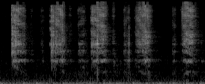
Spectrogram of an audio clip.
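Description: A half round file shapes a wooden cabriole leg in about six quick rasping strokes, each a bright scraping burst with short pauses between, close up and moderately quiet.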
